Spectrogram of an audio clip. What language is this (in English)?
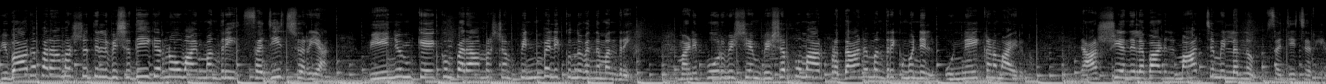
Malayalam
